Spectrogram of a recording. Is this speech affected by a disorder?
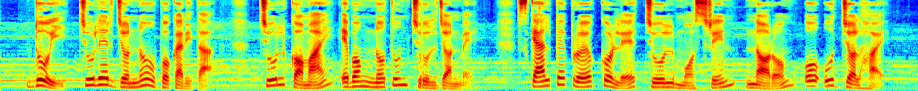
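No.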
